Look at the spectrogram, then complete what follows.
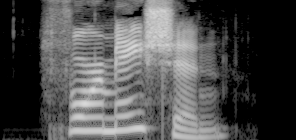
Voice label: "formation", English voice, spelling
